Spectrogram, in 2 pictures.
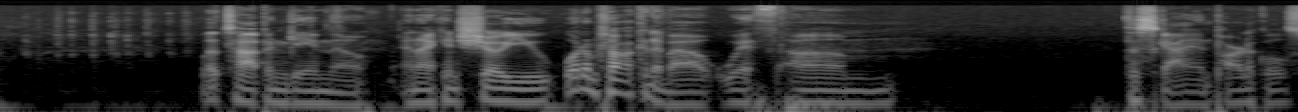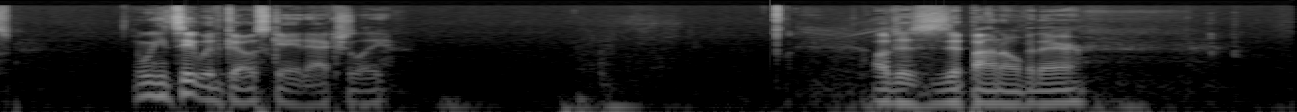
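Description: A man talks calmly and close into a microphone, in short bursts.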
